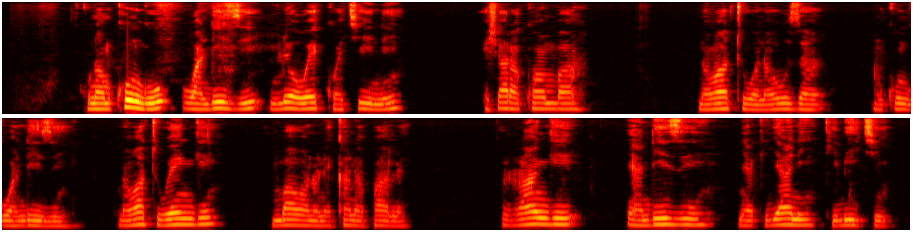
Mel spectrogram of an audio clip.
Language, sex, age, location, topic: Swahili, male, 25-35, Wajir, agriculture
